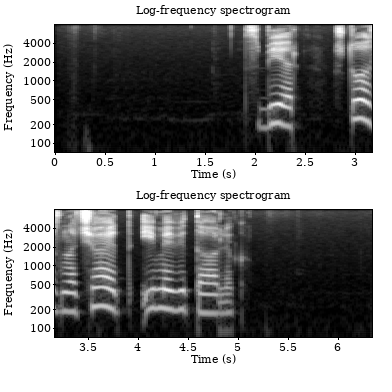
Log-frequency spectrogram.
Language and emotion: Russian, sad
